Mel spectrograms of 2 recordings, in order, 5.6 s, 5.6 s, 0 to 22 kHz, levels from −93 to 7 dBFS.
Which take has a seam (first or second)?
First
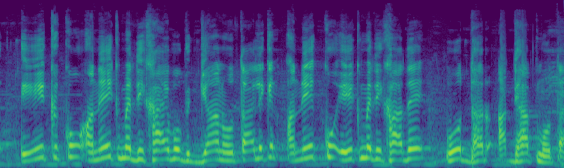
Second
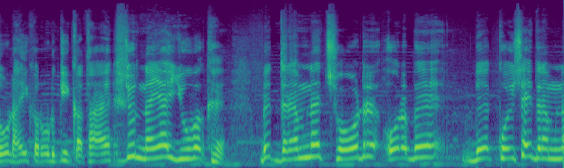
second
